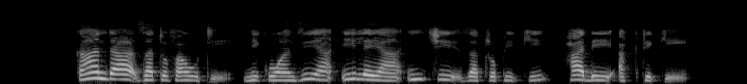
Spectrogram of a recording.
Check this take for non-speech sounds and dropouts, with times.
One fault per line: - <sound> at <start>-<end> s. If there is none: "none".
none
